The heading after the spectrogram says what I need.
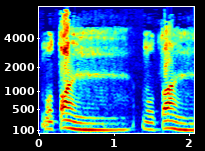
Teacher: طبعا لما نبتدئ فقط مش وصلا بقى، لما نبتدئ على مطهرة هتكون الميم مخففة متحركة بالضم، فهتكون في الدرجة الخامسة من درجات الغنة، والطاء في الدرجة الثانية من درجات التفخيم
